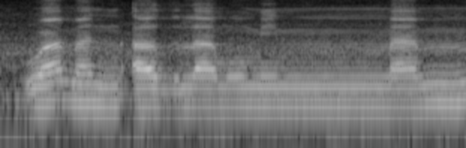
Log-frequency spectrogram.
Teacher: Waman dha ni pun dia keluarkan sedikit lidah. Waman dia ada sedikit lidah keluar, sama seperti za dan juga tha.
